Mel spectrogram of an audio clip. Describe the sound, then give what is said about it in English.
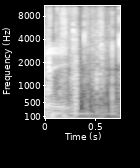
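A chunky, beefy zipper on a pencil pouch is pulled in a few short, ratcheting bursts, briefly overlapping a voice at the start. “Yeah, it's a very beefy zipper.”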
